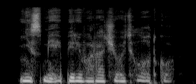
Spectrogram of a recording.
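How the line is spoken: Barely audible whisper. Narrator (Russian): зашептал Тоби, едва шевеля губами, специально, чтобы Леннард его не услышал

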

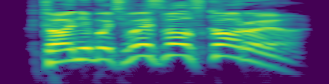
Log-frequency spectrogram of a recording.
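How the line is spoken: Shout after shocked daze. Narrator (Russian): закричал один из сотрудников милиции, выйдя из ступора

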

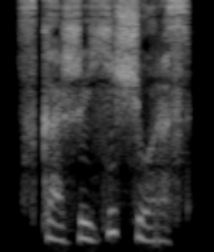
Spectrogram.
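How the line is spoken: Quiet repeat. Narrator (Russian): повторила я на сей раз тихо

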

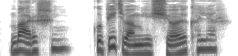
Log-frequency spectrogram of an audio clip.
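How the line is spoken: Booming trained bass question. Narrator (Russian): спросил громовым, поставленным басом трагик

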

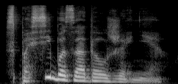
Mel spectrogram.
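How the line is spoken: Snorting. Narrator (Russian): фыркнула я

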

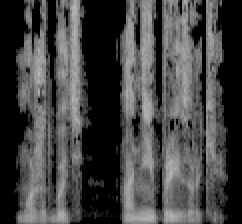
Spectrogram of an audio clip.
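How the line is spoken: Whisper. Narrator (Russian): прошептал я

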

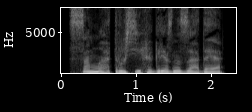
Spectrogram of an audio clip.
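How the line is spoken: Snapping retort, demoness. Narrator (Russian): огрызнулась демоница

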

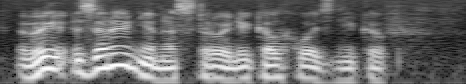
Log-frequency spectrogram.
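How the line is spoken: Businesslike, concluding tone. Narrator (Russian): деловым тоном, как вывод, заключил Лукин

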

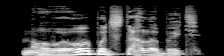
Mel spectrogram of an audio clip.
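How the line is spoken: Nervous chuckle. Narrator (Russian): немного нервно хохотнул Батоныч

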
